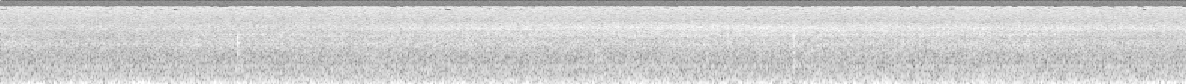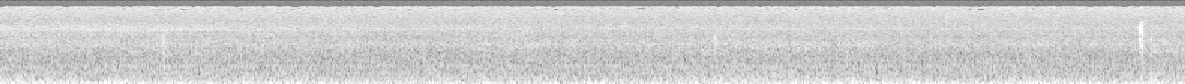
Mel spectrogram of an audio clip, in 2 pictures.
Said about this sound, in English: Once again now, let's hiss. Watch the mercury rise.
